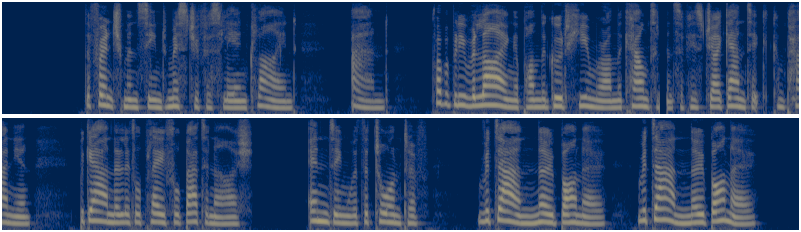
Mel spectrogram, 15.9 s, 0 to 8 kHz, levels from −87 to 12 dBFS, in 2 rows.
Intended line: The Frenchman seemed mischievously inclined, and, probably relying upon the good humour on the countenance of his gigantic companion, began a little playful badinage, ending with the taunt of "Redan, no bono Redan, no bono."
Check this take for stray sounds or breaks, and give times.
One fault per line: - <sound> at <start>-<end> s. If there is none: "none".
- dropout at 6.6-6.7 s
